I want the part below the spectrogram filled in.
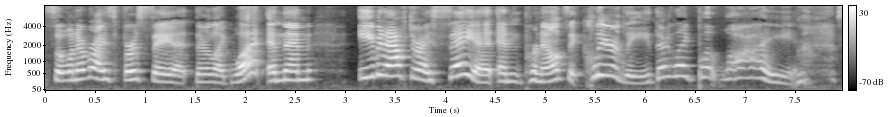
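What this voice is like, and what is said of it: New York accent. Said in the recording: “I'm from Queens ... I've lived all over the city of New York City. But, you know, that's my accent.”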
